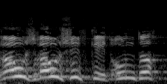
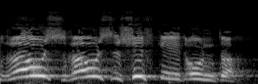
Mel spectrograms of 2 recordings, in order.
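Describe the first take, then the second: First: Steward calling out high and urgent; desperate call. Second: Bellowing, much higher and louder; full-force yell. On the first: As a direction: raise the alarm down the corridor. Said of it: "ruft verzweifelt". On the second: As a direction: roar it at the top of your lungs. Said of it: "Brüllt aus Leibeskräften". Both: Acted.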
